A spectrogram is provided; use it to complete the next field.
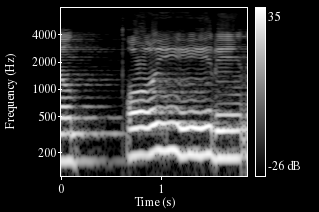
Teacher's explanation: طا کو موٹا کر کے پڑھیں گے · طیر یائلین ہے، نرمی سے ادا کریں گے۔ را کے نیچے زیر ہے، را کو باریک پڑھیں گے۔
